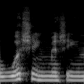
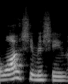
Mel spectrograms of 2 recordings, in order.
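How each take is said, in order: First: "washing" said as whooshing; childhood whooshing. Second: "washing" with open ah, no r; standard washing. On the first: Crafter gives her childhood version, "washing" as whooshing. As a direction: say "washing" with the vowel of push. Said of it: "what I thought it was called". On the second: Crafter rejects standard version, "washing" with open ah. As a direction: say "washing" with the vowel of father. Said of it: "not washing machine". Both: Shown as a demonstration.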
